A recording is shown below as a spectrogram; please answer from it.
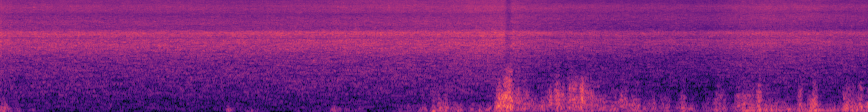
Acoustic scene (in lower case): park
